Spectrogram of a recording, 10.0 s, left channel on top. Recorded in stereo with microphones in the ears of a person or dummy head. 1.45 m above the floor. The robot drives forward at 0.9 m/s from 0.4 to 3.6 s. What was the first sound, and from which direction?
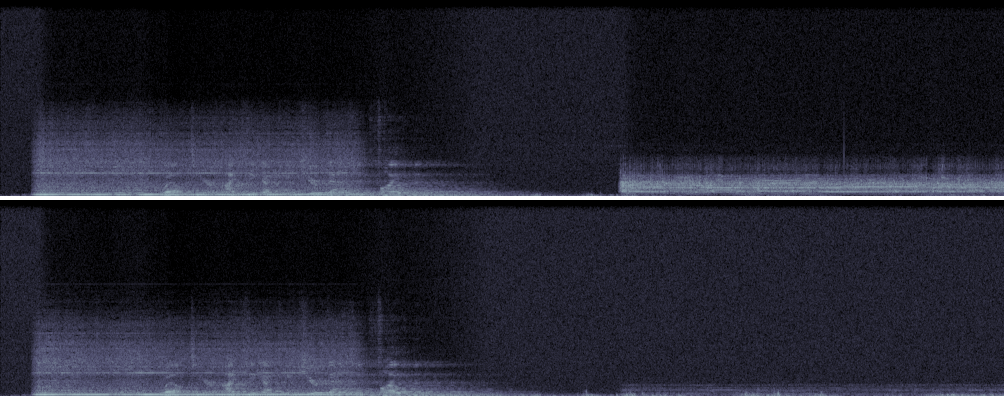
A man speaking, 5° right (ahead or behind).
